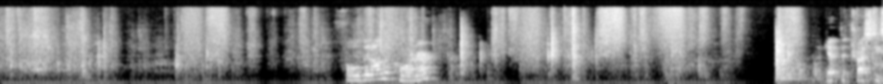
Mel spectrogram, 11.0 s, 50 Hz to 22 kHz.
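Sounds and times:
paper being folded and rubbed: 0:00.0 - 0:05.4, 0:06.0 - 0:09.4.

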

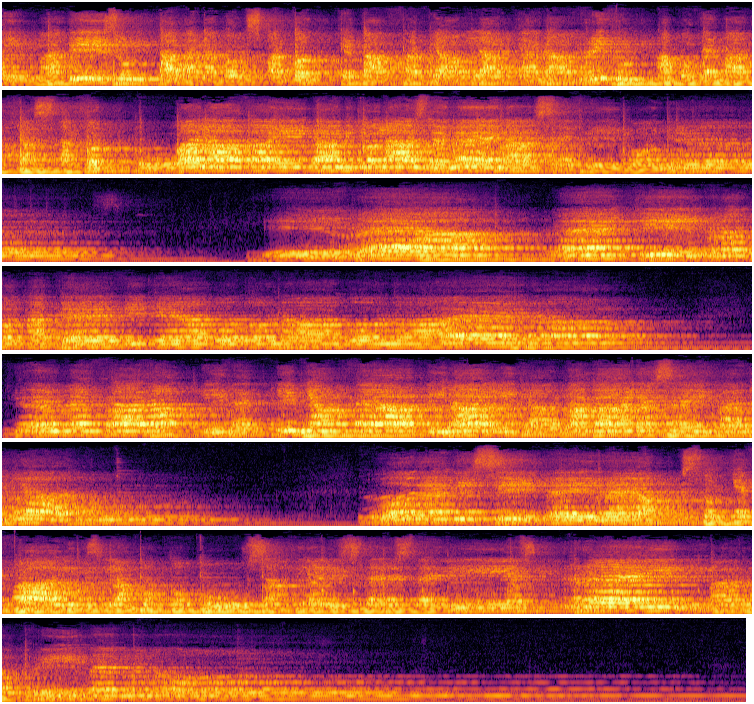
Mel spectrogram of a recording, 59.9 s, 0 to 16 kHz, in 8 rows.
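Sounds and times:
voices chanting together: 0:00.0 - 0:16.4, 0:17.4 - 0:59.9.

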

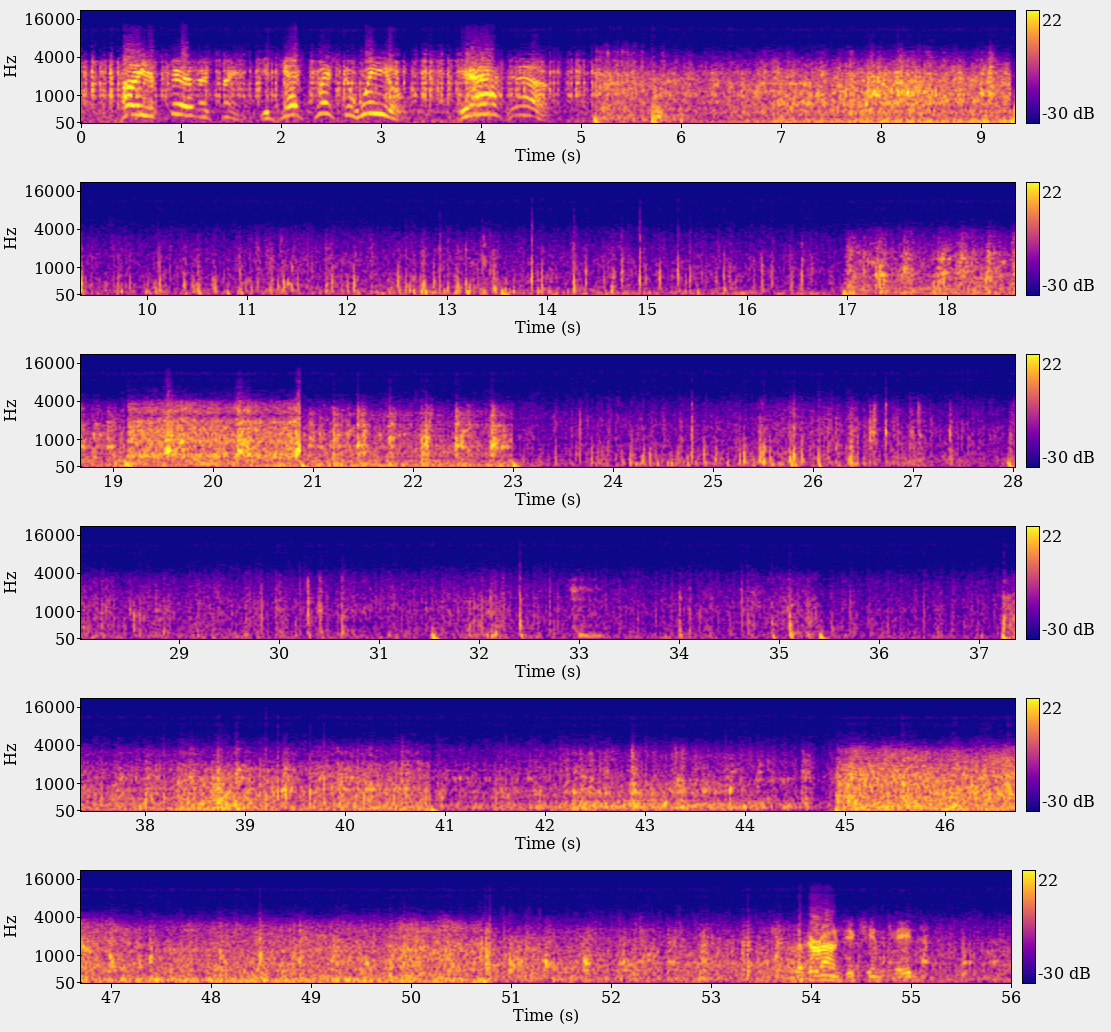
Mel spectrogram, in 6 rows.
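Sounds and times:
film track crackle and hiss: 0:00.0 - 0:56.0
old car engine rattling: 0:00.0 - 0:56.0.

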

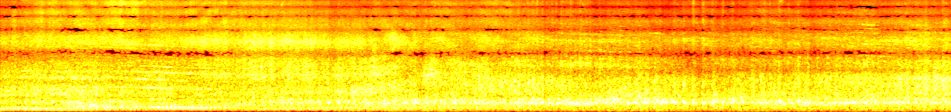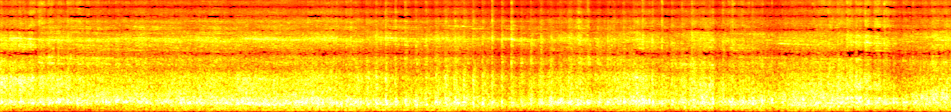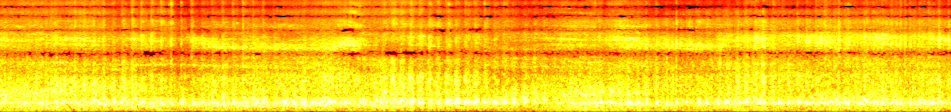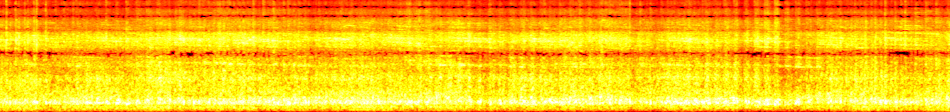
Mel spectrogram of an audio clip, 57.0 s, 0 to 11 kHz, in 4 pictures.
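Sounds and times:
freight train wheels rumbling: 0:00.0 - 0:57.0.

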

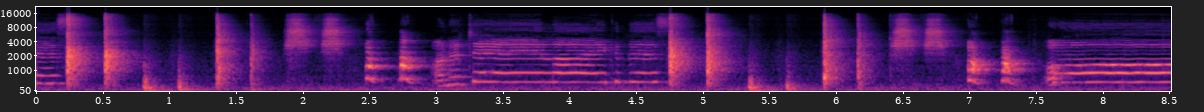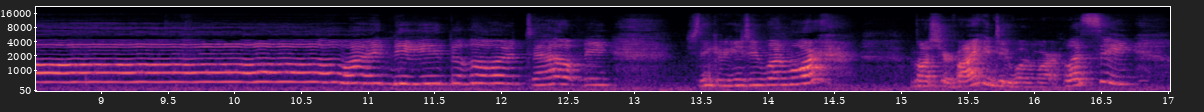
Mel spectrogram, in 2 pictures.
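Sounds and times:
woman singing: 0:00.0 - 0:00.4, 0:03.0 - 0:04.8, 0:07.6 - 0:12.8
claps shushes and stomp: 0:00.2 - 0:01.8, 0:04.8 - 0:06.4.

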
